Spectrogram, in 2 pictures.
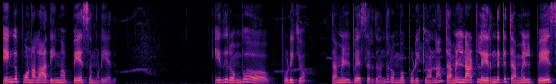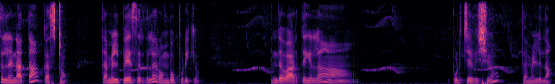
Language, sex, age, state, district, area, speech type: Tamil, female, 30-45, Tamil Nadu, Tirupattur, rural, spontaneous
